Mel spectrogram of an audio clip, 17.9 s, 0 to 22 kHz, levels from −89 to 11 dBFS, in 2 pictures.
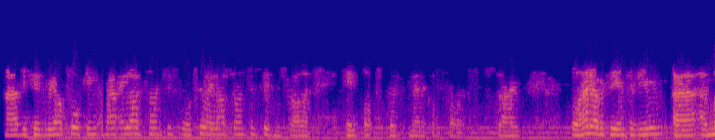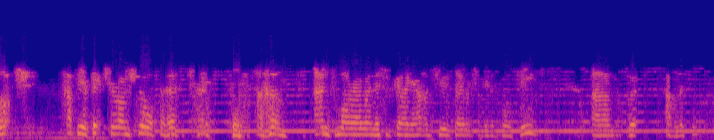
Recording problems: garbled, watery; badly; nothing above 2.5 kHz
background music; noticeable; throughout; 10 dB below the speech

